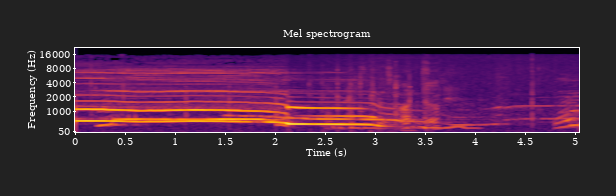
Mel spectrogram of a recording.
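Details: Wolves of a pack in Idaho joining a howl started by a man: several steady, overlapping howls at different pitches step gradually downward, then break into shorter wavering, sliding notes before another rising howl begins.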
